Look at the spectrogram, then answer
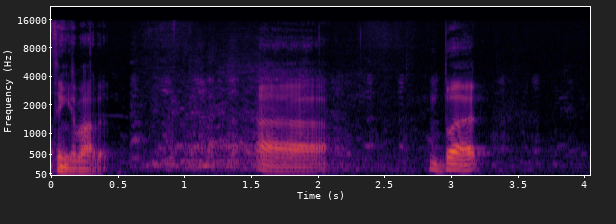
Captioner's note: audience laughs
